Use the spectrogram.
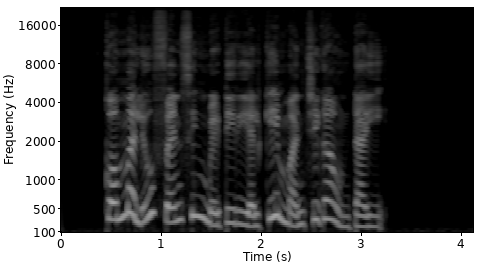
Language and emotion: Telugu, neutral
